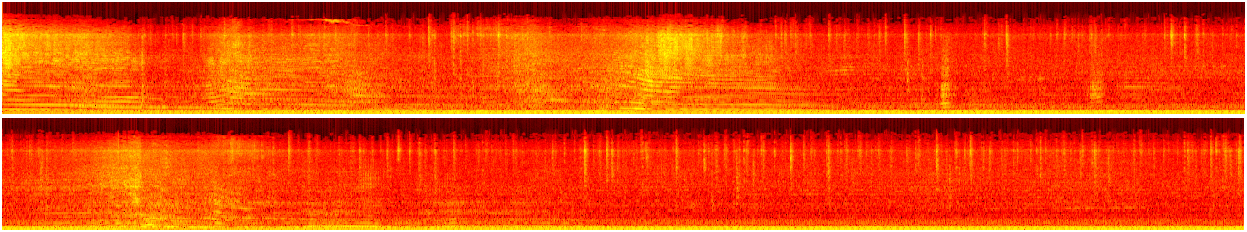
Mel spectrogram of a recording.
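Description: Cabin sound of a Mazda Miata race car's four-cylinder engine holding a steady low drone as the car creeps along without acceleration after a throttle cable problem. Other race cars pass several times, their engine notes sweeping past and falling in pitch.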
